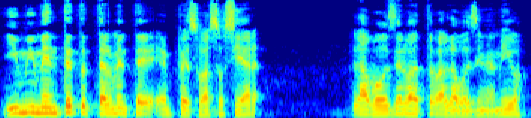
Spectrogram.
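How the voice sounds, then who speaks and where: A young man with a Mexican Spanish accent chats casually, telling a slang-filled story and laughing often. His mid-range voice keeps a steady tone at a normal speed.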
